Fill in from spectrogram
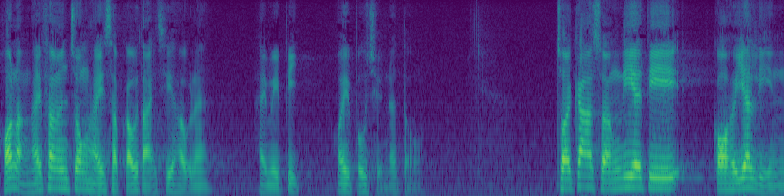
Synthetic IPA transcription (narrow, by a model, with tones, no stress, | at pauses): hɔː˨˥lɐ˨˩ŋɦɐ˨˥jfɐ˥nfɐ˨˥nt͡sʊ˥ŋɦɐ˨˥jsɐ˨p̚kɐ˨˥wt̪a̰ː˨jt͡siː˥ɦɐ˨wlɛː˥ | hɐ˨jme˨˩jpiː˥t̚ | hɔː˨˥jiː˧po˨˥wt͡ʃʰyː˨˩nt̪ɐ˥t̪o̰˧w | t͡sɔː˧jkaː˥sœː˨˧ŋniː˥jɐ˥tt̪iː˥ | kɔː˧hɵ˧ɥjɐ˥t̚liː˨˩n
